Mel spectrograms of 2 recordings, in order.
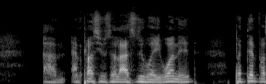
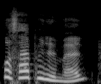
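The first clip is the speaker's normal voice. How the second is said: put-on much higher, louder confused kid; a shocked little boy not understanding; bewildered; 12 semitones higher, 5 dB louder than usual. Son confused by his dad's shouting, high and bewildered.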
